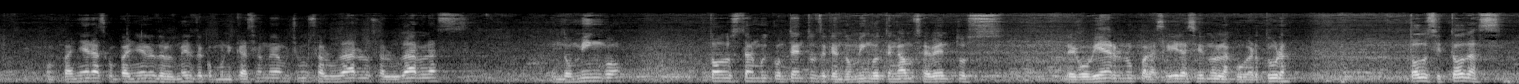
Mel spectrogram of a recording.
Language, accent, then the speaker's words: Spanish; Mexico City, Mexico; a todos los que somos pues capitalinos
